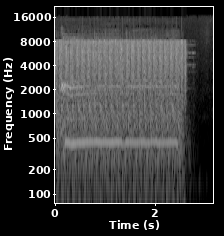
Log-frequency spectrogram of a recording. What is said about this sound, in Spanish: Tiré balazos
